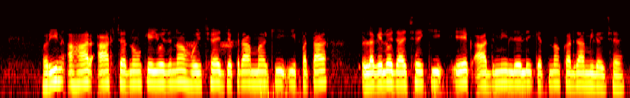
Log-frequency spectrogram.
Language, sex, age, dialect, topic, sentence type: Maithili, male, 46-50, Angika, banking, statement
